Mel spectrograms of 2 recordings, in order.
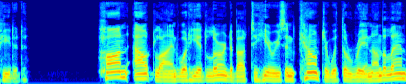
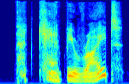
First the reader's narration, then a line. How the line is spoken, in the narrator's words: the young Jedi muttered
